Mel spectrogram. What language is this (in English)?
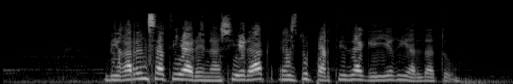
Basque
